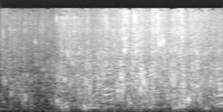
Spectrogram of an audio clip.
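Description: Water splashing and churning inside a seine net as it is hauled in through the shallows, starting about half a second in and going on steadily.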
